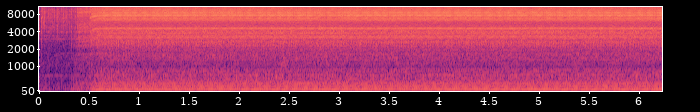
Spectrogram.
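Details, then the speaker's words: PC speakers fed through an amplifier with the volume and sensitivity raised and no audio playing, while the computer runs a task: a loud steady buzz with low hum and high hiss. The owner suspects interference from the computer's hardware audio path. "Questo è proprio il suono del computer che esce dalle casse adesso mi faccio sentire anche il computer mentre fa un un determinato lavoro"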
